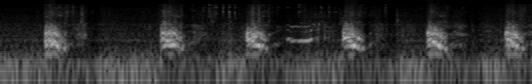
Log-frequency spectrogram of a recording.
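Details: Jack Russell Terrier named Spike barking at cows while riding in the car; six sharp, evenly spaced barks, roughly one every two-thirds of a second, with a faint whine between them and a steady low hum of the vehicle.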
